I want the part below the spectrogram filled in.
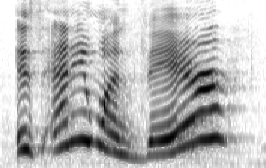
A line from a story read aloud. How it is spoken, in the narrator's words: yelled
